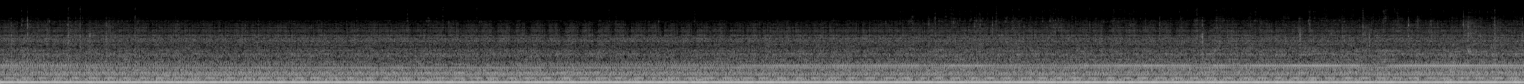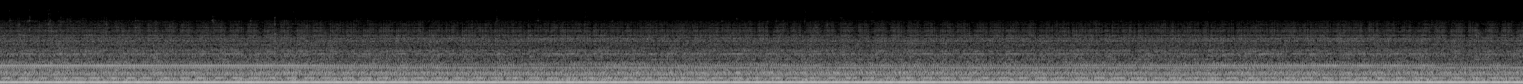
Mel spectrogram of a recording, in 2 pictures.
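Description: Commercial stainless-steel electric meat grinder running steadily while beef trimmings are pushed through its plate into mince, its motor giving a constant low hum.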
